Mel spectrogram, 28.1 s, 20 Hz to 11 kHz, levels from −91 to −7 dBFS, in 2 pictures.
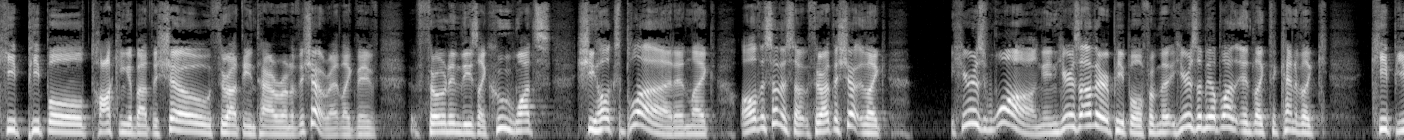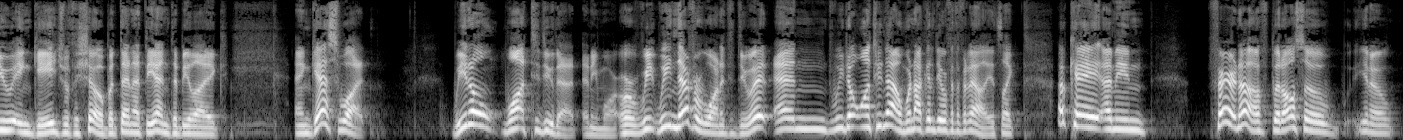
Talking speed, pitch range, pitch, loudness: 235 wpm, 135-200 Hz, 160 Hz, -16 LUFS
